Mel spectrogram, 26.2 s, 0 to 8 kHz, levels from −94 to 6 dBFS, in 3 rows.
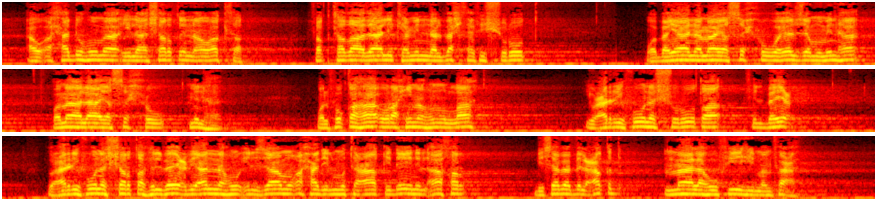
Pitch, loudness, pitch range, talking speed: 165 Hz, -20 LUFS, 155-170 Hz, 100 wpm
